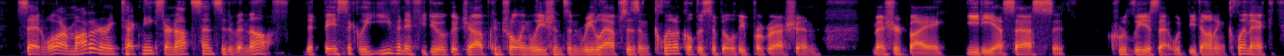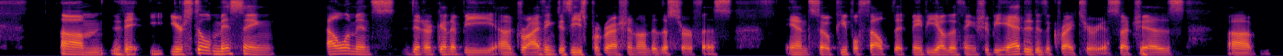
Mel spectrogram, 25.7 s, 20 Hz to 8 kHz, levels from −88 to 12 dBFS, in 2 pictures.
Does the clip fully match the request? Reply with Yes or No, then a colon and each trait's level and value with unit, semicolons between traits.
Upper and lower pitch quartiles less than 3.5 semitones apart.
No: average, 4.5 semitones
